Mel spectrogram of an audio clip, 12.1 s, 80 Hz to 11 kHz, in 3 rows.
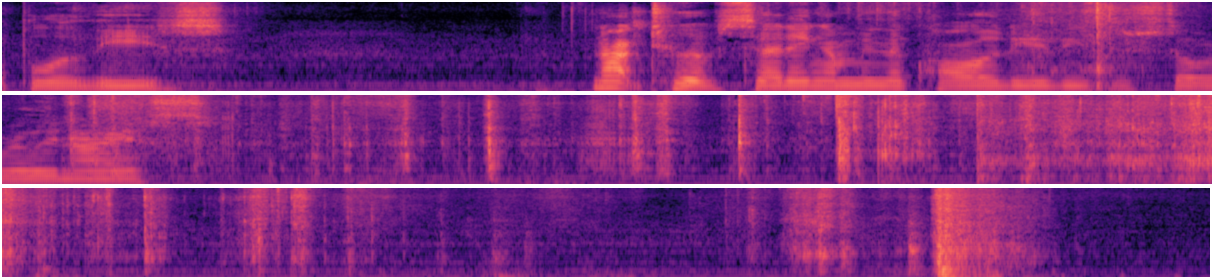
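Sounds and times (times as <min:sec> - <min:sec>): packaging clicking and rustling: 0:03.4 - 0:09.6, 0:10.5 - 0:11.3.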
